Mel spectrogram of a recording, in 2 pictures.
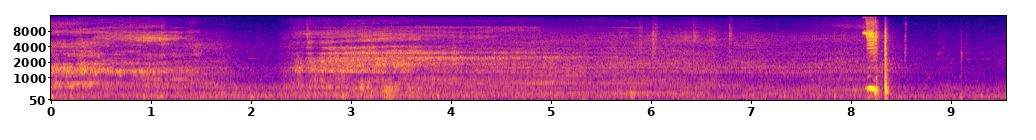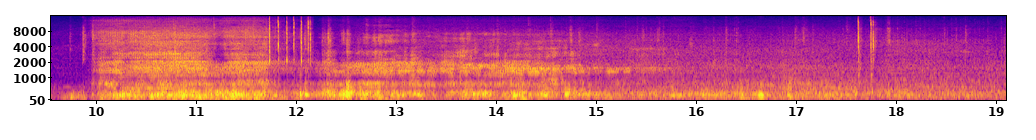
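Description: Street traffic heard from a bicycle at a city intersection, with a single sharp click about eight seconds in. From about ten seconds in the ride gets under way and the sound of road and traffic grows louder and busier.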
